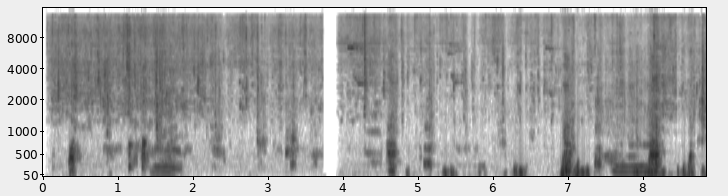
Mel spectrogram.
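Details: Domestic pigs on a Philippine hog farm, let out to wander outside their pen in good weather; short low grunts and snorts in scattered bursts, with rustling and background noise between calls.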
